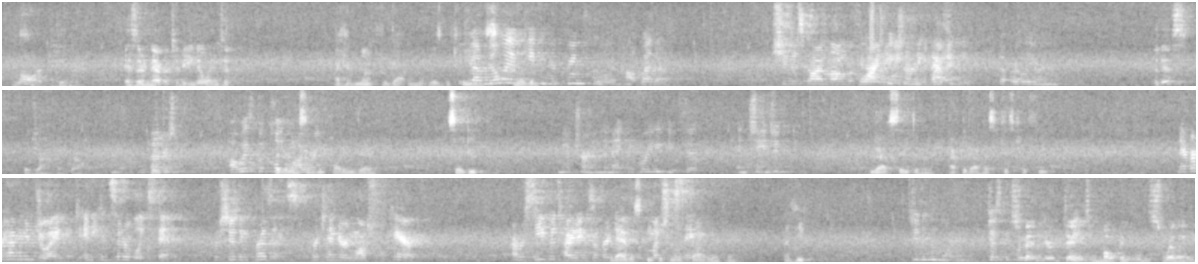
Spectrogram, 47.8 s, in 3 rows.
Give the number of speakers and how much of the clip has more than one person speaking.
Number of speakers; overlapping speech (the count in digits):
4, about 14%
